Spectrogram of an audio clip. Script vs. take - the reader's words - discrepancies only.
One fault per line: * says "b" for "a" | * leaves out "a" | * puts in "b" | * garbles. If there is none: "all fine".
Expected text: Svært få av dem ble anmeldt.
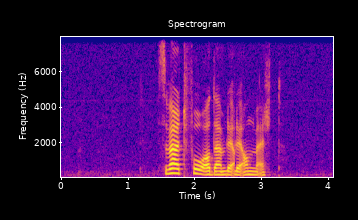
* puts in "ble"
